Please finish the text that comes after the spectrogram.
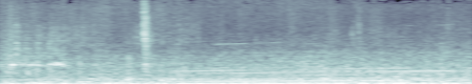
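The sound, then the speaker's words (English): A steady, deep synthesized engine rumble from an electric Mustang hums continuously, with faint higher tonal whines layered above and a brief click just after the first second. No one speaks. “So it's got a bit of that rumble, but it's a unique sound. It's not like an internal combustion engine.”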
